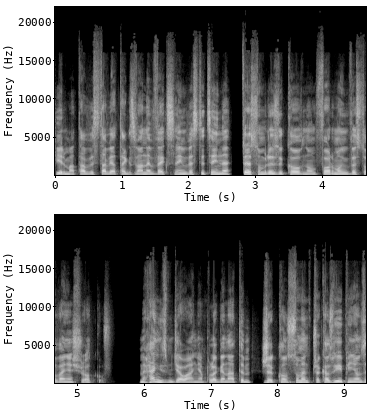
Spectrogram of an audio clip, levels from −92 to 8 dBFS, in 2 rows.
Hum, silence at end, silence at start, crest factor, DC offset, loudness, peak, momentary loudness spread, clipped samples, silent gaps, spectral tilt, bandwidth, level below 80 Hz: none; 0 s; 0 s; 16 dB; under 0.1%; -16 LUFS; 0 dBFS; 6 LU; under 0.1%; 2.65-2.80 s, 5.61-5.92 s; -3.5 dB/octave; 18.5 kHz; -64 dBFS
